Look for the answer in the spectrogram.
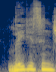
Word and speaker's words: ladies and: 开场的时候啊，我们看这句话的节奏是比较复杂的，大家注意一下啊，Ladies and gentlemen。 Ladies and 连读，ladies and D 失去爆破，ladies and gentlemen，所以一二三前三个单词组合在一起的读音尽人皆知，读好的不多，能读漂亮的更难，所以光这三个词就够大家练一段时间的。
